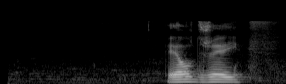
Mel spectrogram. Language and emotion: Russian, neutral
